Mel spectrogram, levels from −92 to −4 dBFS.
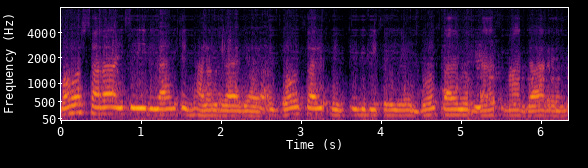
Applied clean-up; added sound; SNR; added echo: neural separator model SepFormer DNS4.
